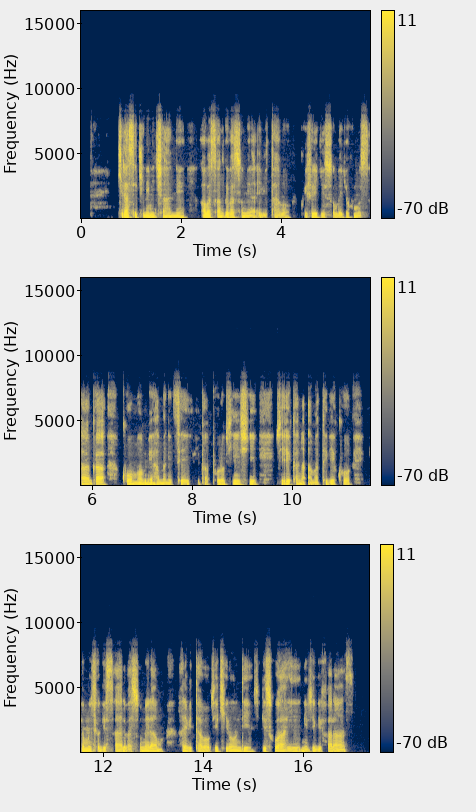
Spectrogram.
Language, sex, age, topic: Rundi, female, 18-24, education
